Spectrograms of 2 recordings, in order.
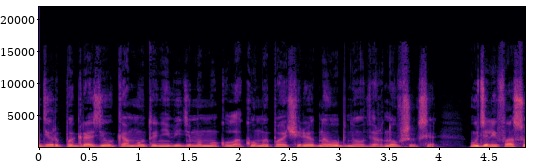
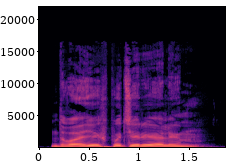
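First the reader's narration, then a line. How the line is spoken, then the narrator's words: Grumbled mutter. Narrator (Russian): буркнул Зотов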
